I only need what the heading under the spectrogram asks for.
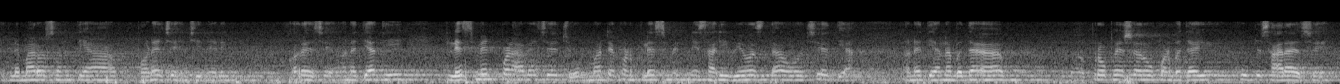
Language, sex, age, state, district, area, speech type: Gujarati, female, 45-60, Gujarat, Junagadh, rural, spontaneous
